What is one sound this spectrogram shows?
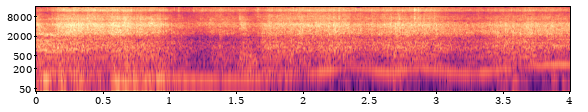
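A car lands with a heavy thud on rough ground.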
